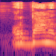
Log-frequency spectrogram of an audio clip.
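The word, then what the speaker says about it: Aravan: सी होंगे अर्जुन पुत्र अरबान देव इटि इरबान आईआर बी एन भी लिखा जाए किंतु एक्चुअल प्रोनाउंसिएशन अरबान देव ना अरबान देव बलिष्ठ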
